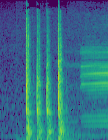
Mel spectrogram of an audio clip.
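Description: Four firm, evenly spaced knocks on a thick wooden door of a stone house, close and loud, followed by a steady tonal hum as the knocking stops.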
